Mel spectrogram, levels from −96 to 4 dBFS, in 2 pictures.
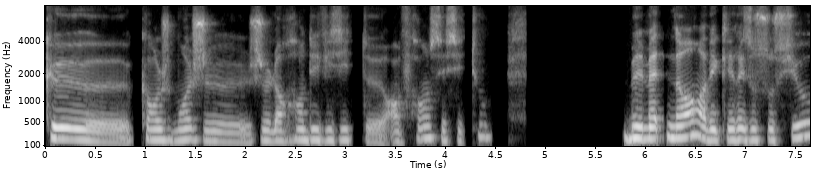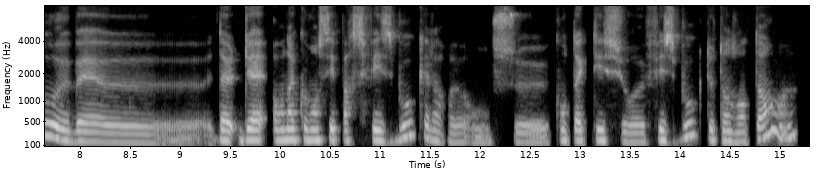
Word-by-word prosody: que, 200 - +5 0.7
heu, - - -10
quand 175 -1 +1
je 170 -1 -1
moi, 175 +3 0
je 160 -5 +1
je 165 +4 +1
leur 165 +1 -2
rendais 175 0 0
visite, 170 +1 -5
heu, 75 -1 -6
en 155 - -5
France 200 +8 -3
et - - -4
c'est 160 -1 -1
tout. 220 -1 -10 1.3
Mais, 200 +1 +8
maintenant, 205 +4 +6
avec 170 -3 +2
les 175 - +3
réseaux 175 -1 +2
sociaux, 200 +6 +1
heu, 175 -3 -1
beh, 160 +1 -3 0.2
heu, 135 - -9
d'a 170 - 0
d'a 170 0 +1
on 170 0 -2
a 175 - +1
commencé 175 0 -2
par 165 -2 -7
ce - - -3
Facebook, 175 +8 -3
alors, 165 -7 -7
heu, 140 0 -10
on 70 -1 -14
se 70 0 -7
contactait 170 0 -4
sur, 150 -3 -5
heu, 145 - -6
Facebook, 170 - -3
de 175 - -4
temps 160 -3 -6
en 150 0 -6
temps, 300 +12 -3
hein. 225 - -6
170 Hz, 180 wpm, -22 LUFS, 155-185 Hz, 1.3 s, Mais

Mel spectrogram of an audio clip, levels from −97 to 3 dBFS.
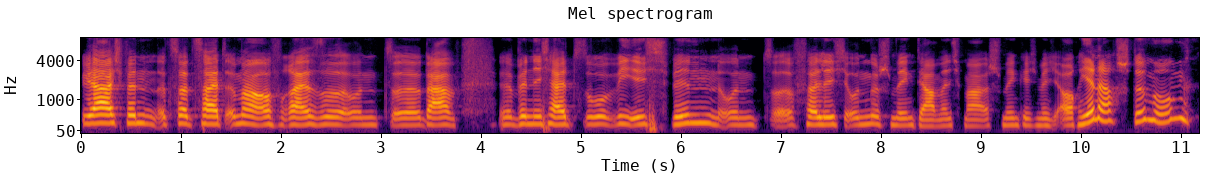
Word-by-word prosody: Ja, 220 +1 +10
ich 220 0 -2
bin 215 -3 -1
zurzeit 205 -1 +3
immer 200 -4 +4
auf 190 -1 0
Reise 180 0 +1
und, 180 0 -10
äh, 175 +2 -1
da, 180 -2 +3 0.4
äh, 185 +1 -7
bin 200 +2 -1
ich 195 +1 -3
halt 185 0 +3
so, 190 -2 -4
wie 195 -4 -2
ich 195 - -8
bin 215 0 -2
und, 180 -2 -10
äh, - - -7
völlig 185 +1 -1
ungeschminkt. 180 -2 -6
Ja, 150 -1 +1
manchmal 155 -1 -7
schminke 175 +2 -10
ich 165 0 -13
mich 165 -1 -9
auch, 175 - -2
je 225 +8 +5
nach 275 -4 +3
Stimmung. 275 +4 -2
185 Hz, 165 wpm, -21 LUFS, 175-205 Hz, 0.4 s, Ja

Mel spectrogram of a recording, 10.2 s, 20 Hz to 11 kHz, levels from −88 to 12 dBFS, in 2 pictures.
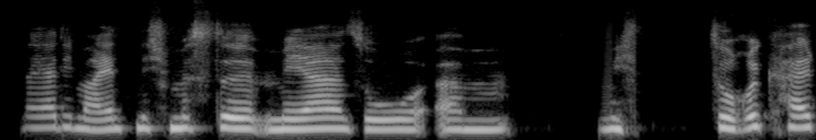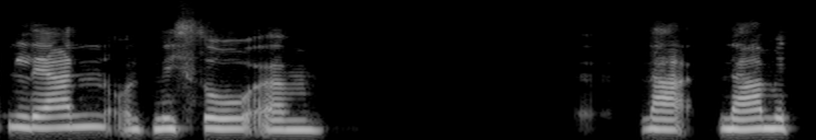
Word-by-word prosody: Na 225 - -12
ja, 230 0 -4
die 235 - -7
meinten, 205 +2 -2
ich 215 +2 -5
müsste 215 -1 +4
mehr 200 +2 +3
so, 195 0 -1
ähm, 190 0 -2 0.5
mich 200 0 -1 0.4
zurückhalten 235 +2 +2
lernen 235 +2 +1
und 200 0 -8
nicht 210 +1 -1
so, 205 -1 0
ähm 190 -2 -2 1.6
äh, - - -33 0.3
nah 195 -1 0 0.2
nah 205 0 +3
mit 210 0 +2
205 Hz, 120 wpm, -23 LUFS, 195-220 Hz, 1.6 s, müsste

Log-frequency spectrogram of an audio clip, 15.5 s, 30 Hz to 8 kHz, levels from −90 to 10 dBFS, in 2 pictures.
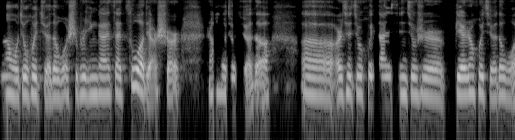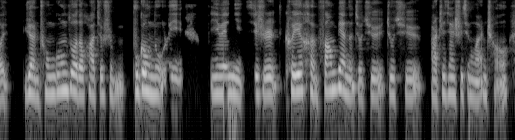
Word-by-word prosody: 那 190 0 -2
我 170 - +2
就 185 0 +2
会 185 0 +2
觉 - - -2
得 170 -1 +2
我 175 +2 -1
是 190 +2 -1
不 185 - -6
是 185 - +2
应 185 +1 -2
该 185 0 0
再 185 0 0
做 245 +9 +4
点 - - +1
儿 - - -5
事 - - 0
儿， - - -1 0.4
然 180 - -7
后 185 - 0
就 180 0 -5
觉 - - -2
得 - - 0 0.5
呃， 175 -3 +1
而 180 - +1
且 195 -1 -1
就 190 -1 -1
会 190 +1 -2
担 195 0 0
心， 185 0 -4
就 185 0 -1
是 170 -3 0
别 185 -1 +6
人 190 +1 +1
会 195 0 +1
觉 170 -3 -3
得 185 - +1
我 165 - -2 0.3
远 185 -3 +2
程 190 -3 -1
工 215 +2 +3
作 215 -2 +5
的 180 - +3
话 180 0 -2
就 180 - -5
是 180 0 -7 0.3
不 205 - +1
够 215 -1 +7
努 185 -1 0
力。 175 -3 -6 0.4
因 190 0 0
为 190 - +4
你 180 -4 +1
其 190 - -3
实 185 -5 +1
可 - - 0
以 205 +1 +9
很 - - -3
方 215 +1 +2
便 230 -3 +4
地 180 - -1
就 165 - -4
去 175 0 -4
就 180 -4 -3
去 175 +7 -5
把 165 -2 -2
这 190 - -4
件 185 0 -1
事 185 - -2
情 180 -3 -4
完 155 +3 -1
成， - - -5
然 - - -2
185 Hz, 285 characters per minute, -24 LUFS, 175-190 Hz, 0.5 s, 以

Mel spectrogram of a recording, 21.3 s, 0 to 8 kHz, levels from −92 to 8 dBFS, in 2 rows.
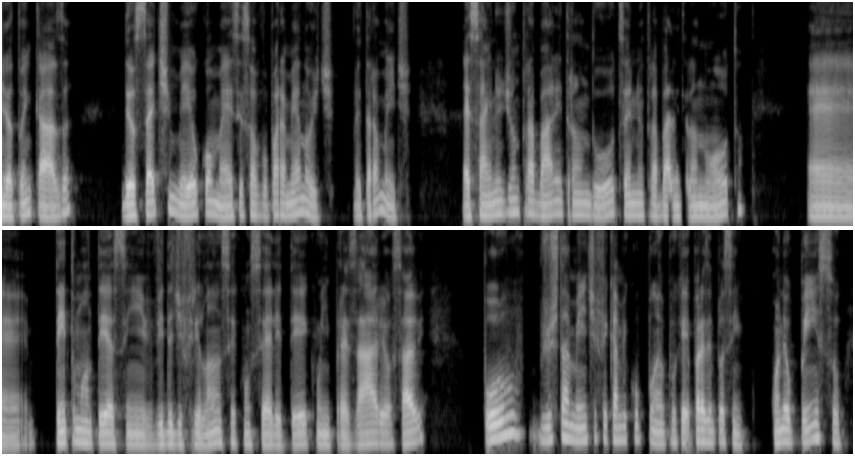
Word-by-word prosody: assim, 95 - +5
já 95 - +6
estou 100 +3 -1
em 120 - +1
casa. 90 - +2 0.6
Deu 100 +1 +6
7h30, 115 -2 +2
eu 110 +2 +3
começo 100 -4 0
e - - -2
só 105 -1 -1
vou 100 -1 -7
parar 110 0 0
meia-noite, 110 -5 -2 0.2
literalmente. 90 - -4 0.6
É 95 - +5
saindo 100 +4 +1
de 125 +2 -4
um 130 - -2
trabalho, 105 -2 0
entrando 110 -2 -3
do 95 -1 -3
outro, 105 +6 -1
saindo 105 0 +1
de 105 - -1
um - - -3
trabalho, 95 -1 0
entrando 95 0 -2
no 90 -1 0
outro. 115 - -3 0.8
Eh, 90 -3 0 0.3
tento 110 +2 +2
manter, 105 -3 +2
assim, 95 -1 -2
vida 95 +2 -1
de 95 +1 -3
freelancer, 100 +3 -2
com 95 -1 -5
CLT, 95 0 -1
com 95 0 -5
empresário, 95 +2 0
sabe. 105 +8 +2 0.7
Por 170 +8 +5 0.2
justamente 130 +1 +1
ficar 135 -2 0
me 130 - -2
culpando, 120 -7 -3
porque 110 0 -1
por 120 - +4
exemplo, 110 -1 +2
assim, 100 -4 -4 0.3
quando 110 +2 +1
eu 115 - +4
penso 115 -1 -2
100 Hz, 150 wpm, -24 LUFS, 95-115 Hz, 0.8 s, já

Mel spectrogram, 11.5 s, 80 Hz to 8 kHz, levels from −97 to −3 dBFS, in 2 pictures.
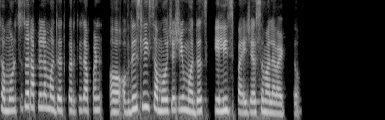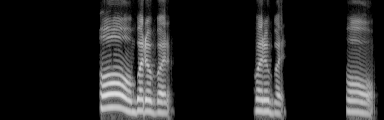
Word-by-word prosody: समोरचं 255 0 -3
जर 325 -1 0
आपल्याला 305 0 -3
मदत 260 -2 -2
करते, 245 +1 -8
तर 260 - -4
आपण 260 +1 -5
अ, 225 - -4
ऑब्व्हियसली 270 +9 -1
समोरच्याची 260 -1 -1
मदत 230 +2 -1
केलीच 240 +1 +2
पाहिजे, 215 0 -3
असं 220 +2 +4
मला 215 -2 -1
वाटतं. 195 0 -7 2.8
हो, 295 -4 +7
बरोबर. 225 -4 +2 1.3
बरोबर. 235 -5 -1 0.9
हो. 225 -3 -2
245 Hz, 105 wpm, -25 LUFS, 220-265 Hz, 2.8 s, हो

